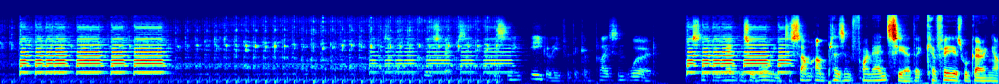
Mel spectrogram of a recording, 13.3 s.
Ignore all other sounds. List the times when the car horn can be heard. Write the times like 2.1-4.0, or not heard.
0.2-2.3, 4.9-7.2, 9.2-10.7.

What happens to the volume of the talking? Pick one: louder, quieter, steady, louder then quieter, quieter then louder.
louder.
